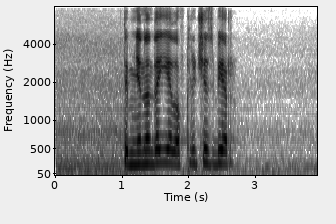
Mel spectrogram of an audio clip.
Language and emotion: Russian, angry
